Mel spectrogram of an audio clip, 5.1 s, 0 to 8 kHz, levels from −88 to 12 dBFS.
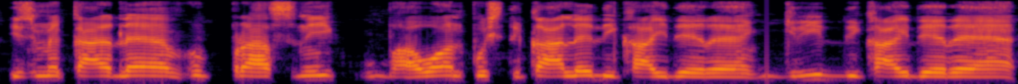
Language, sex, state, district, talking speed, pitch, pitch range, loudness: Hindi, male, Jharkhand, Sahebganj, 165 wpm, 150 Hz, 140-155 Hz, -16 LUFS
